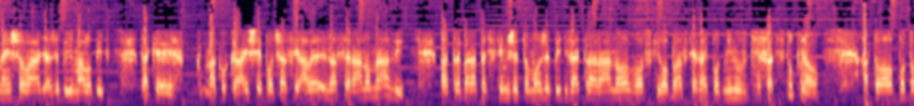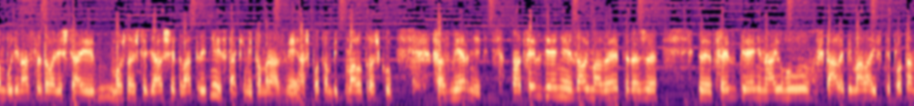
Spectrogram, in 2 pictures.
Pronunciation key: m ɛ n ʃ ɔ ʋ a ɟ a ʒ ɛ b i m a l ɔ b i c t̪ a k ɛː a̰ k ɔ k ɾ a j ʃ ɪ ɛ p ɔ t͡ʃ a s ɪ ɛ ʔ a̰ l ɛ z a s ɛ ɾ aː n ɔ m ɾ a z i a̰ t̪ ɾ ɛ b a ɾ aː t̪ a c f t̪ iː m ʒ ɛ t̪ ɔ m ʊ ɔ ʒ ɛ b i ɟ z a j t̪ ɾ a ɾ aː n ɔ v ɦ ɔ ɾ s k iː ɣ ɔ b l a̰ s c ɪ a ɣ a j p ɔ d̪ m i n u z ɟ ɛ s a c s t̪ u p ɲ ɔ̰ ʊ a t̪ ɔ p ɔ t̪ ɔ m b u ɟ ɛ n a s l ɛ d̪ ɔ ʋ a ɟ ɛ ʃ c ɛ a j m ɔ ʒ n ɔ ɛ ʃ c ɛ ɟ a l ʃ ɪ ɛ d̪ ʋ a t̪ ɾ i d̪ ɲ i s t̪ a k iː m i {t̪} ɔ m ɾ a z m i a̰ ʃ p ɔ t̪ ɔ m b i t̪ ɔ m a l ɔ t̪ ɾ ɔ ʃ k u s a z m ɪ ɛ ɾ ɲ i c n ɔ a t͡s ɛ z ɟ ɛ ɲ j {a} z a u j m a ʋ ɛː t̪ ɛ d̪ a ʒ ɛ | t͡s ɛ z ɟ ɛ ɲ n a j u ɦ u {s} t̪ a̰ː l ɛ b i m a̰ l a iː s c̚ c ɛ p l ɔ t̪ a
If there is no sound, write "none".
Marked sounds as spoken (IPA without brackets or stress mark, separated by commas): t̪, ɛ, s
